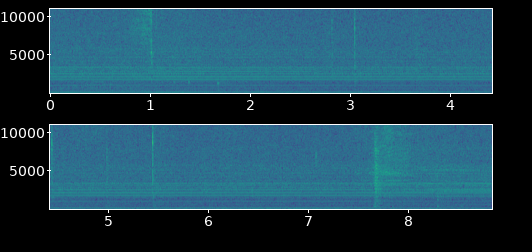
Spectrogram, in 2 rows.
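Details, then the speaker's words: 1960s Selmer Thunderbird 50 MKII valve amp during refurbishment: steady low mains hum with a faint buzz from a capacitor lead hooked onto a 100k resistor, vibrating against the bus bar; moving the lead away cured it. "actually hear it humming so we move that away from there like that great design this and that has sorted that completely solidly so that was just vibrating and touching this bus bar here"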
